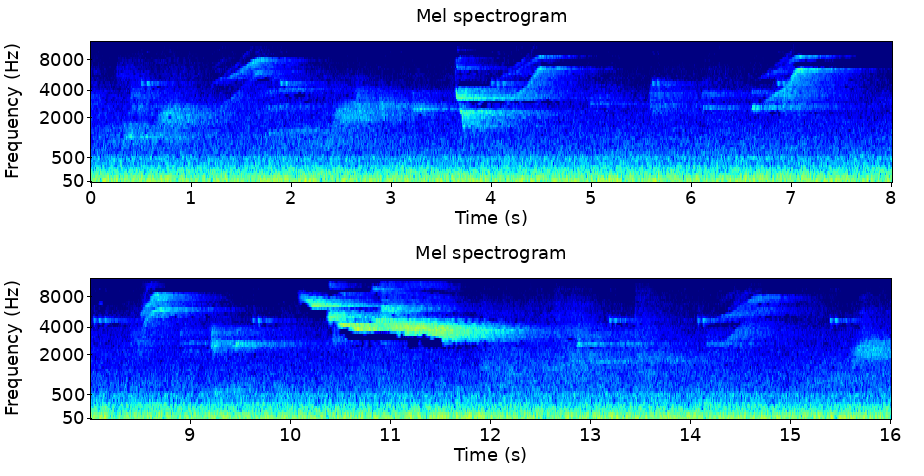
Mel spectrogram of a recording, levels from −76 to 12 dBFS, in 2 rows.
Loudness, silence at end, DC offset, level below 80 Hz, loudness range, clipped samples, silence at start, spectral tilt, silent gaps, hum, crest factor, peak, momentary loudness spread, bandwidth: -31 LUFS; 0 s; under 0.1%; -36 dBFS; 10 LU; under 0.1%; 0 s; -3 dB/octave; none; none; 20 dB; -12 dBFS; 13 LU; 11.5 kHz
